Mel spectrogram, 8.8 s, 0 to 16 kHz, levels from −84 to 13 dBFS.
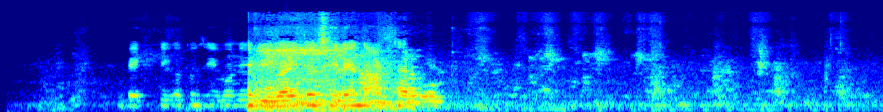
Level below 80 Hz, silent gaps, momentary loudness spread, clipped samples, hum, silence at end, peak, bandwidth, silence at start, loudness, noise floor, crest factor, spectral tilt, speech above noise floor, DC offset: -40 dBFS; none; 27 LU; under 0.1%; none; 0.4 s; 0 dBFS; 11.5 kHz; 1.3 s; -15 LUFS; -56 dBFS; 20 dB; -6 dB/octave; 40 dB; under 0.1%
